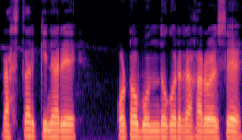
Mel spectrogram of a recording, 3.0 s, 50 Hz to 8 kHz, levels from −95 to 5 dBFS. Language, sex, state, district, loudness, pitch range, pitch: Bengali, male, Assam, Hailakandi, -16 LUFS, 130-140 Hz, 135 Hz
